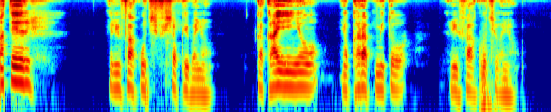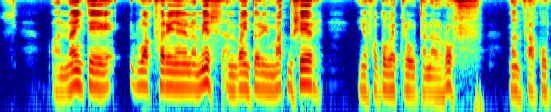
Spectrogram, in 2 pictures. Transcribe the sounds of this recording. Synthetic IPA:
ate̞ɾ | ɾifakut͡ʃfi̥so̞kiβaɲo̞ | kakajɲo̞ | ɲo̞kaɾapmito̞ | ɾifakut͡ʃβaɲo̞ | anajnte̞ | ɾuakfaɾeɲajoname̞sa̰nβajnto̞ɾimat̚buse̞ɾ | iɲo̞faɡo̞βe̞tɾo̞wtanaɾo̞f | nanfako

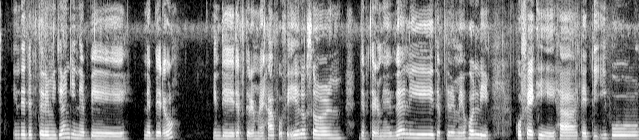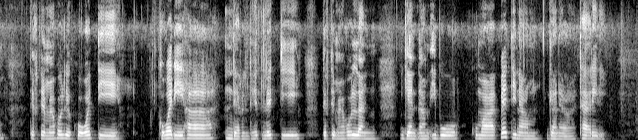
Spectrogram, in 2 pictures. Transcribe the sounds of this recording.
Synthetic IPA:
hindɛdɛftɛɾɛmid͡ʒaŋɡinɛbːɛ | nɛbːɛɗɔ | indɛdɛftɛɾɛmajɦafɔfɛ̰jɛlɔsɔndɛftɛɾɛmajvɛlidɛftɛɾɛmajɦolːi | kɔfɛʔihaledːiʔibɔ | d̥ɛftɛɾɛmɛɦolːikʰɔwadːi | kɔwaɗiɦa | ndɛɾledːi | d̥ɛftɛɾmɛɦolːan | ɡɛnɗamibɔ | kumaɓedːinamɡanataɾiɗi

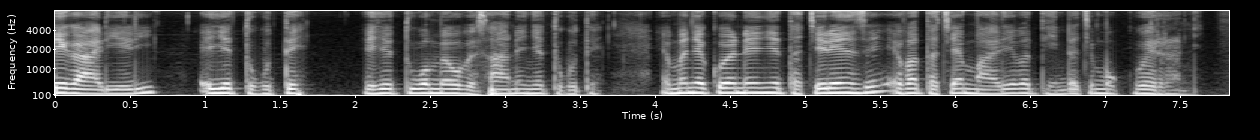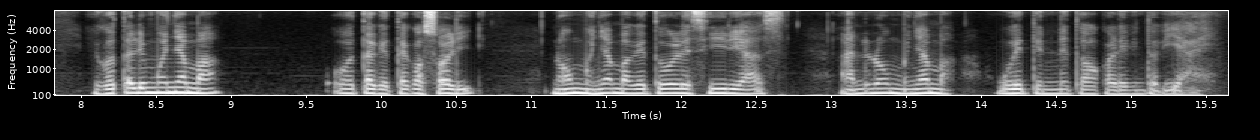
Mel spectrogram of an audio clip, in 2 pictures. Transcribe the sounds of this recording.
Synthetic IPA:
eɣaɾieɾi | ejetuɣuteː | jetuomeoβesaneɲetuɣuteemaɲekooneɲetat͡ʃeɾeːns̬ḛːβatat͡ʃemaɾieβatiːndat͡ʃemokweɾeɾani̥ | iɣotalimoɲama | otaɣetekosoli | nomuɲamaɣetolesiɾiasandenomuɲama | ɣweteninetaβakoɾeβiːntoβjaje

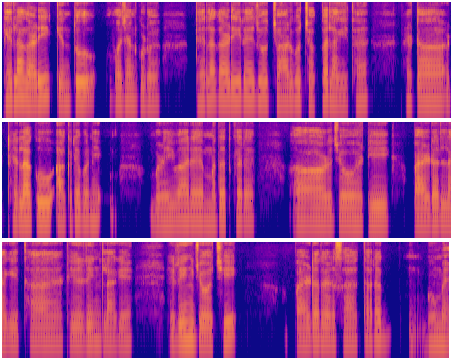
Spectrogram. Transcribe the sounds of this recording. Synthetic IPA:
ʈʰeːlaɡaːɽikɪ̃nt̪u | ʋɐd͡ʒənkʊɽo | ʈʰeːlaɡaːɽiɾed͡ʒoːt͡ʃaːɾkot͡ʃɐkːəlɐɡit̪ʰa | ɦeːʈaʈʰeːlakuaːkɾebəni | bɐɽiʋaːɾɛməd̪əd̪kəɾẽ | ɔːɾd͡ʒoːɦeʈʰi | paːɪɖəɾləɡit̪ʰaeʈʰiɾɪ̃ŋɡlaɡe | ɾɪ̃ŋɡd͡ʒoːɐtːʃʰi | paːɪɖəɾlɐɽsaːt̪ɐɾək | ɡʱuːmẽː

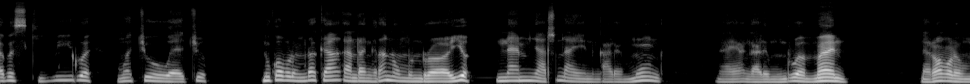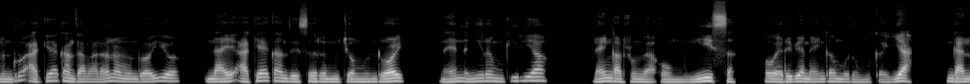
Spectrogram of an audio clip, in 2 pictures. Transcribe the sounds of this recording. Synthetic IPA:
βasi̥kiβiɾwemwat͡ʃuwet͡ʃu | nikoβuɾamuːduakeakandaŋɡeɾanomundojo | namiɲatinajenŋɡalemuŋɡa | najeŋɡalemuːnduemani | naɾoβuɾamunduakiekanzamaɾanomuːndojo | najeakekanzeseɾemut͡ʃomuːndojo | najenaɲiɾemukiɾjao | najeŋɡatuŋɡaʔomuisa | oweɾiβjanajeŋɡamuɾomukaja | ŋɡan

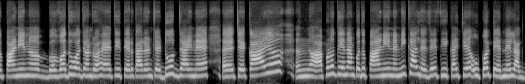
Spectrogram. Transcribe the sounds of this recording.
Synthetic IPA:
paːɽ̃inʋəd̪ʱuʋəd͡ʒənɾɔɦet̪it̪eːɾkaːɾəɳt͡ʃeɖuːb̚d͡ʒaːine | t͡ʃekaːj | aːpɳ̃ũt̪enaːmkɔd̪upaːɽ̃innikaːld̪eːd͡ʒet̪ikaːit͡ʃeupəɾt̪eːɾnelaːɡd͡ʒe

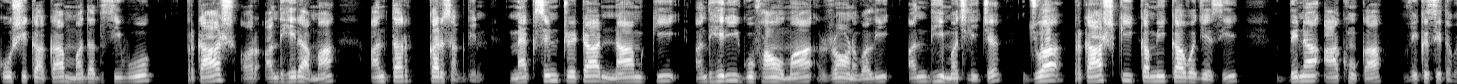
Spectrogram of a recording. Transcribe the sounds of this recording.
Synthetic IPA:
koːʃɪkakamɐd̪əd̪siʋo | pɾɐkaːʃɔːɾɐ̃nd̪ʱeːɾamã | ɐ̃nt̪əɾkɐɾsɐk̚d̪ɪ̰n | mɛːksɪnʈɾeːʈanaːmki | ɐ̃nd̪ʱeːɾiɡʊpʰaːõmãɾɔːɽ̃ʋaːli | ɐ̃nd̪ʱimɐt͡ʃʰlit͡ʃ | d͡ʒʊapɾɐkaːʃkikɐmikaʋɐd͡ʒɛsi | bɪnaʔãːkʰõka | ʋɪksɪt̪ʋ

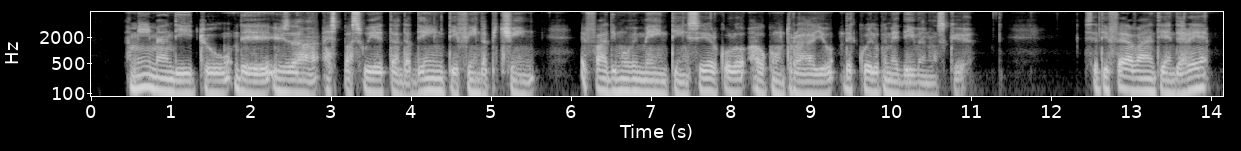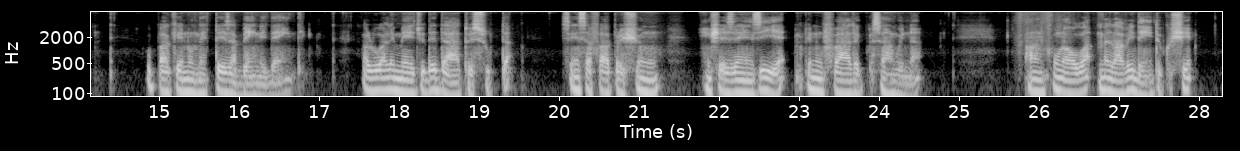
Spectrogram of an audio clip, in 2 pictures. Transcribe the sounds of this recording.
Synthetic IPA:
amimand̪it̪ud̪eyzaespasuɛt̪ad̪ad̪ɛnt̪ifind̪api̥t͡ʃːiŋ | ɛfad̪imovimɛnt̪iːŋsiɾkuloʔawkont̪ɾaːɾjod̪ekwelːokemed̪iːvɛnuskøɾ | sɛt̪ifɛavant̪iɛnd̪ɛɾɛ | upakenuŋmet̪ːɛːzabɛŋnid̪ɛnt̪i̥ | alualemɛd͡ʒud̪ɛd̪aːt̪uɛsut̪ːa | sɛnsafapɾeʃuŋ | iŋʃɛzɛnziɛpenuŋfaːlesaŋɡina | aŋkʰunɔvamelaːvid̪ɛnt̪ukuʃi

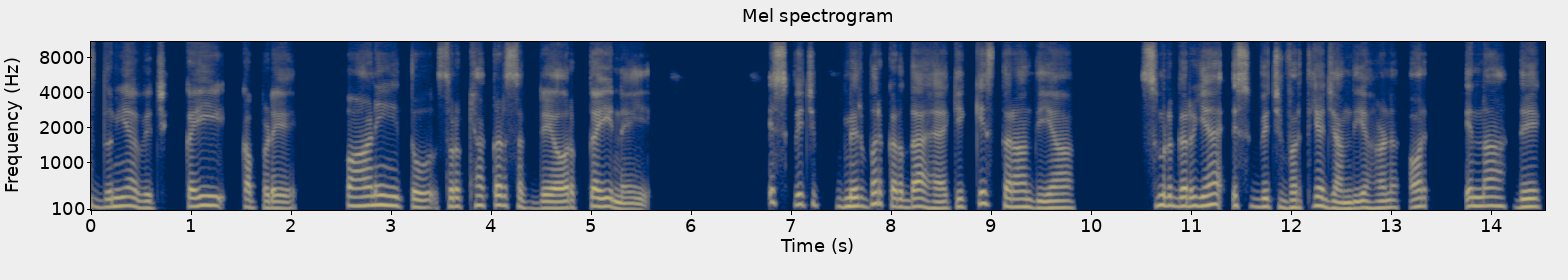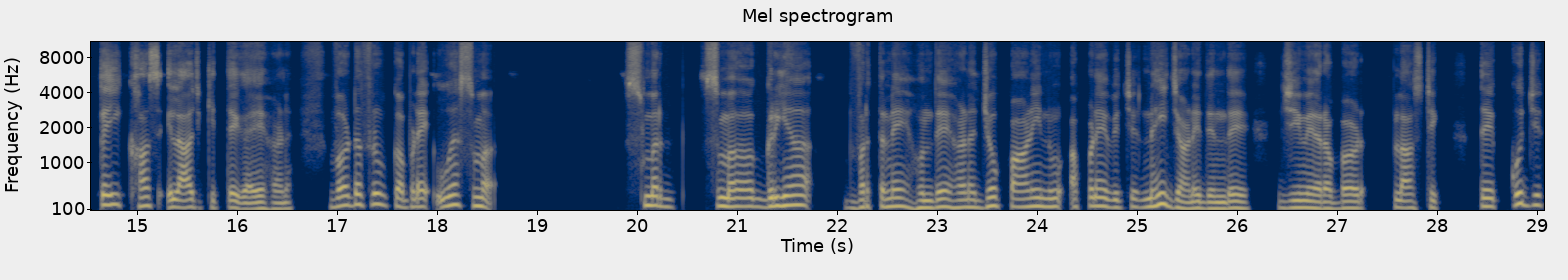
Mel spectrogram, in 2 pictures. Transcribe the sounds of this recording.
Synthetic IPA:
ɪsd̪ʊnɪjaːʋɪt͡ʃkəiːkəpɽeː | paːɽ̃iːt̪õːsʊɾəkʰːjaːkəɾsək̚d̪eːɔːɾkəiːnəḭ̃ː | ɪsʋɪt͡ʃmɪɾbəɾkəɾd̪aːɦɛːkɪkɪst̪əɾãːd̪ɪjãː | səməɾɡəɾɪjãːɪsʋɪt͡ʃʋəɾt̪ɪjãːd͡ʒãːnd̪ijãːɦənɔːɾ | ɪnãːd̪eːkəiːkʰaːsɪlaːd͡ʒkiːt̪eːɡəeːɦəɳ | ʋəɾʈəɾpʰɾuːkəpɽeːʔʊɛːs | sməɾ | səmɡɾɪjãː | ʋəɾt̪neːɦʊnd̪eːɦəɳd͡ʒoːpaːɽ̃iːnũːʔəpɳeːʋɪt͡ʃnəɦĩːd͡ʒaːɽ̃eːd̪ɪnd̪eː | d͡ʒiːʋẽːɾəbəɽ | plaːsʈɪk̚ | t̪eːkʊd͡ʒ

